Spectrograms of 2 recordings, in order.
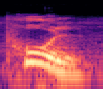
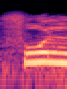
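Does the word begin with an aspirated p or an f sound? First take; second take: aspirated p; f sound. First: The word begins with an aspirated p sound. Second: The word begins with an f sound. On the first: The speaker calls it right. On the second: The speaker calls it wrong.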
